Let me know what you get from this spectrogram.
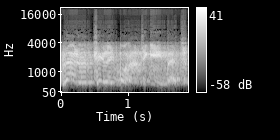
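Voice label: Hungarian player killed ally mood high, speech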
